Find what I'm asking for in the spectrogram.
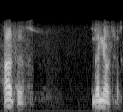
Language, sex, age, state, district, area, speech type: Marathi, male, 30-45, Maharashtra, Buldhana, urban, conversation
